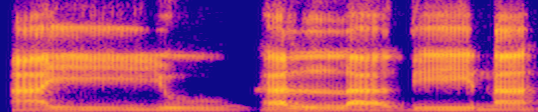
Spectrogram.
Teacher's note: Ayyuhalladzina, lamnya dibaca double, ada tasdidnya, dzal kasroh ya sukun mat tobi'i panjang 2 harokat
